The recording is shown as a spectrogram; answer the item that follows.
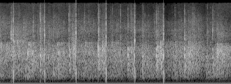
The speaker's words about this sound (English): So I want you to give Pastor Jeff a round of applause.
